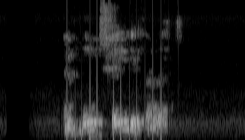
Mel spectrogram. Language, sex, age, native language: Icelandic, male, 30-39, Icelandic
